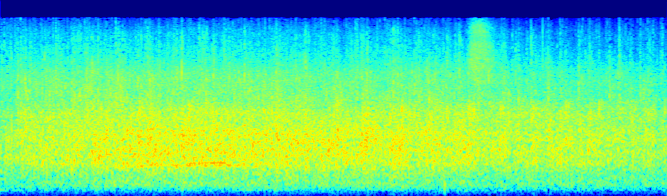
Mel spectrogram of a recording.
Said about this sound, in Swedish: Jag är så glad att vi har de här wow-ledarna. Kan vi inte ge alla våra wow-ledare en applåd?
